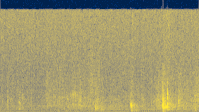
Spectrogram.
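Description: Boots thump on a wooden floor as a man walks.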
